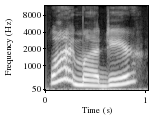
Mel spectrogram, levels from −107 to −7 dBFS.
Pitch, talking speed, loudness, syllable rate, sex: 265 Hz, 175 wpm, -13 LUFS, 3.3 syllables/s, female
